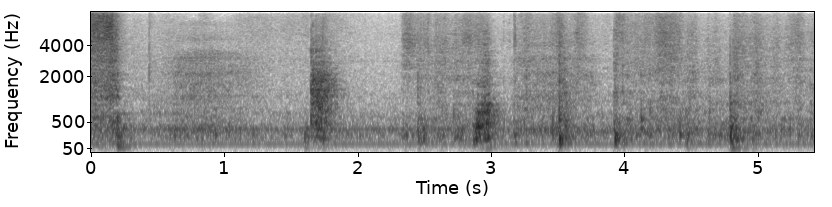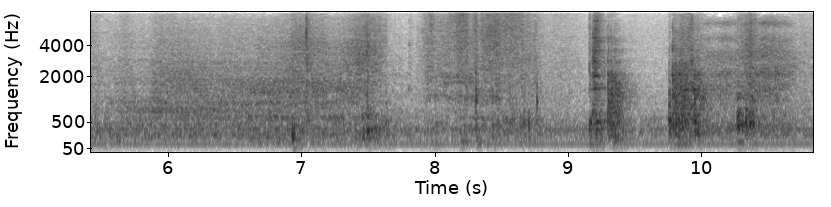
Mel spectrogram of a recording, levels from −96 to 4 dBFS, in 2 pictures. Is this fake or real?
real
